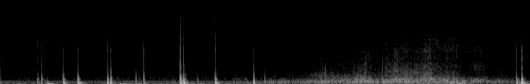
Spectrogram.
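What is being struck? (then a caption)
Thin plastic cutting mat. Long white-polished nails of both hands tap a thin, solid, lime-green plastic cutting board lying flat on a table. Crisp, separate taps with a dull low thud and almost no ring come at an uneven pace, over a steady low hum. They then blur into a denser, softer stretch of quick tapping before one last sharp tap.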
